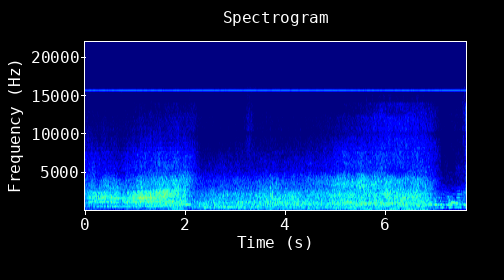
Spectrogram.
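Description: Peugeot 207 race cars lapping the Spa-Francorchamps circuit during a sprint race, their engines roaring in a loud, unbroken drone with shifting pitch for the whole stretch.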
